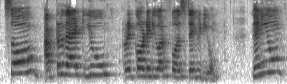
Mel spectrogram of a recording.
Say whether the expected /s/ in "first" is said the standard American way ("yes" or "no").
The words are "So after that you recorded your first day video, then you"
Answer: yes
